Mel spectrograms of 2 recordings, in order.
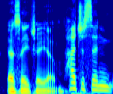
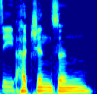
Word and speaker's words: Hutchison: little bit w-o-r-s-h-a-m hutchison used to get botched all the time because people want to say hutchinson hutchinson is the normal way more normal way to spell it i think there's more within it but you don't have the n you no it's and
